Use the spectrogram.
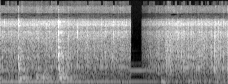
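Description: Okra and tomato cooking uncovered on a low gas flame: a steady soft sizzle, close and even, with a few faint stirring taps and a brief gap near the middle.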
